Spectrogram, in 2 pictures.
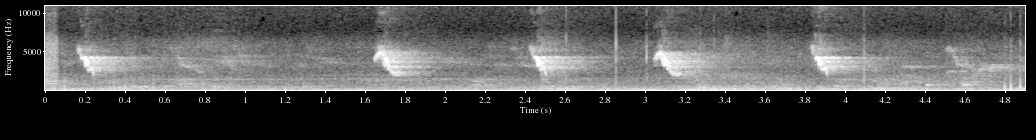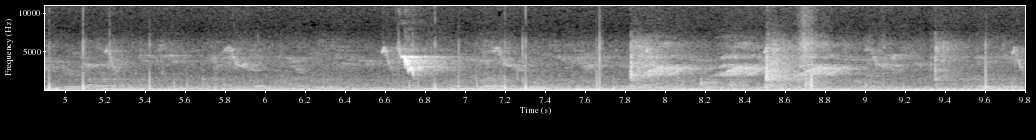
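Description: A bird chirping: short, quick calls that fall in pitch, five in the first four seconds and two more later, over a low steady hum.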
